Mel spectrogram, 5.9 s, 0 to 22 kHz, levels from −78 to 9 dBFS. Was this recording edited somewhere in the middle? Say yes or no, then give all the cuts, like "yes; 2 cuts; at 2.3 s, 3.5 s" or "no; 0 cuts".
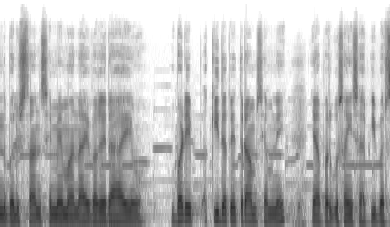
no; 0 cuts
